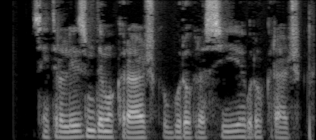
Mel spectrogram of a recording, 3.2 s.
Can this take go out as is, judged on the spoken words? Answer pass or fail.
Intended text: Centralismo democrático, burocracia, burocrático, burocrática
fail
